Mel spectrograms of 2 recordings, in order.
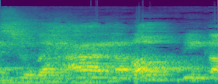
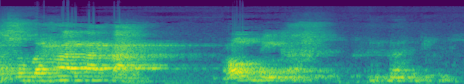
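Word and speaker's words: سبحان ربك: Penutup doa itu bacanya kan subhana rabbika rabbil izzati amma yasifun. Kadang dia bacanya salah, subhanaka rabbika subhanaka rabbika rabbil izzati amma yasifun.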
